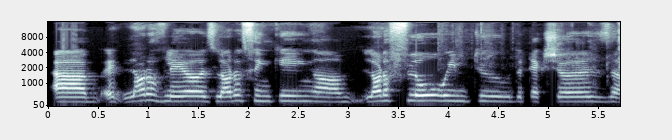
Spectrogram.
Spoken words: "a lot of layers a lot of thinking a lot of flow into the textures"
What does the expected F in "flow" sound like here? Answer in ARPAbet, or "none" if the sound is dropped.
F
